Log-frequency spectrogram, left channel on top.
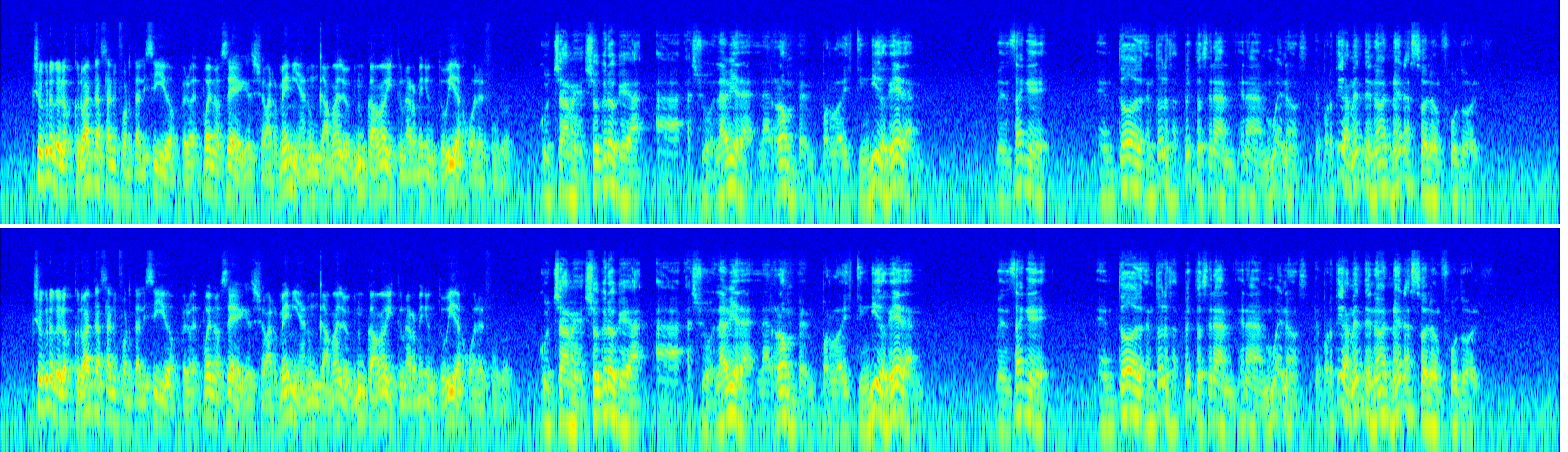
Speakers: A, on the left; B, on the right.
A: Yo creo que los croatas salen fortalecidos, pero después no sé, qué sé yo, Armenia, nunca más, lo- nunca más viste un armenio en tu vida jugar al fútbol.
B: Escuchame, yo creo que a, a- a Yugoslavia la la rompen por lo distinguido que eran. Pensá que en todo, en todos los aspectos eran, eran buenos. Deportivamente no, no era solo en fútbol.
